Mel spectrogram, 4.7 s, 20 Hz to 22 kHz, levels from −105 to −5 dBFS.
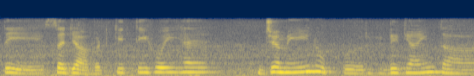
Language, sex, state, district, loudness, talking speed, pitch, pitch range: Punjabi, female, Punjab, Kapurthala, -15 LUFS, 115 wpm, 225 Hz, 195-245 Hz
